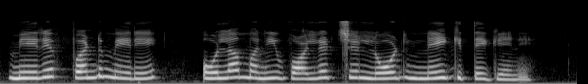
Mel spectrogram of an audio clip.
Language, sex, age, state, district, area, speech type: Dogri, female, 18-30, Jammu and Kashmir, Reasi, urban, read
